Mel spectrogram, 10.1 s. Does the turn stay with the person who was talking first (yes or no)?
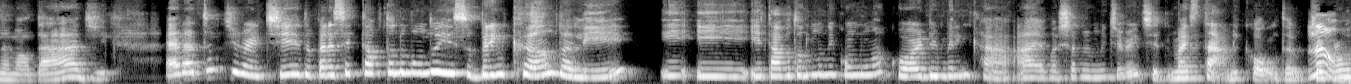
no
